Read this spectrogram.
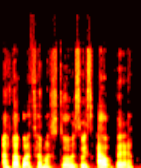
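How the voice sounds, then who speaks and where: A middle-aged woman, an interview guest, telling personal stories in a lively, conversational way and acting out the voices of people she quotes. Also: low voice, racing, no echo. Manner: animated storyteller who acts out dialogue. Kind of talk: conversational storytelling.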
